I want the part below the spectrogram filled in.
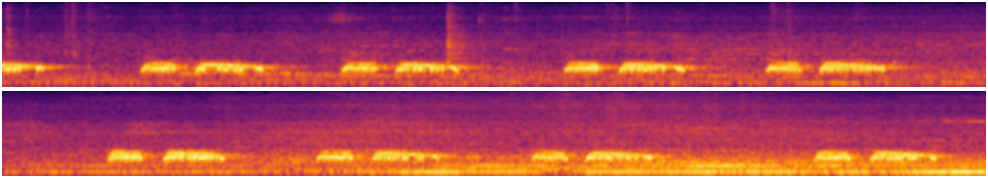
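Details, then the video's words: Series of soft spotted dove coos in doubled hoots, regularly spaced roughly every second, over a low hum that grows toward the end. "CHIM CU GÁY SIÊU GÙ"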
